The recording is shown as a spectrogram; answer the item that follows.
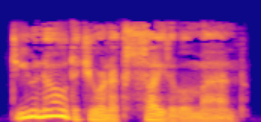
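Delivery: ordinary delivery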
